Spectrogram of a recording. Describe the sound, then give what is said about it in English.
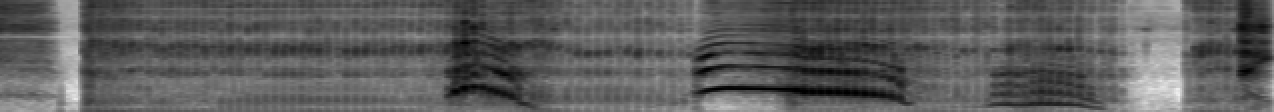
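A low, buzzing vocal drone hums steadily while a voice layers warbling, rising-and-falling whoops and yelps over it, imitating a didgeridoo with bird-like calls, fairly loud. “Were you good with the with the didgeridoo?”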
